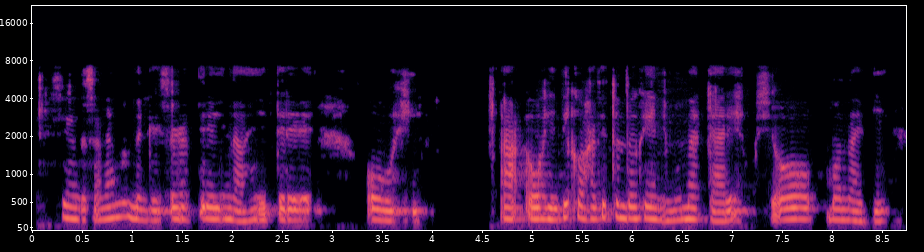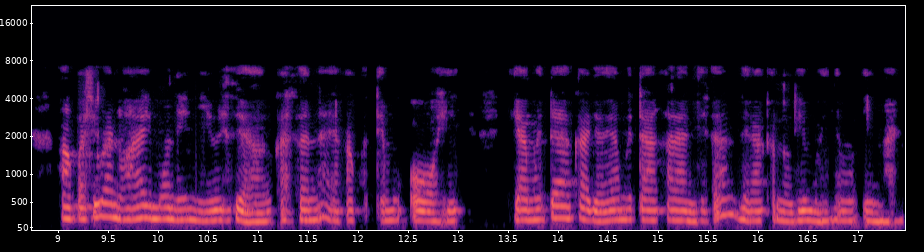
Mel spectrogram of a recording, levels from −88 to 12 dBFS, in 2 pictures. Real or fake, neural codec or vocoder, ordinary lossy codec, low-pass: fake; vocoder, 44.1 kHz, 80 mel bands, Vocos; AAC, 48 kbps; 7.2 kHz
